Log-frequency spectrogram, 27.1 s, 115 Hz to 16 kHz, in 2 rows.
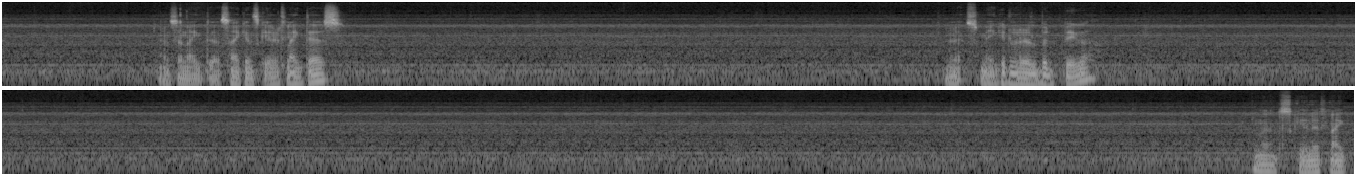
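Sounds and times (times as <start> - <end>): faint hum: 0.0 - 27.0.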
